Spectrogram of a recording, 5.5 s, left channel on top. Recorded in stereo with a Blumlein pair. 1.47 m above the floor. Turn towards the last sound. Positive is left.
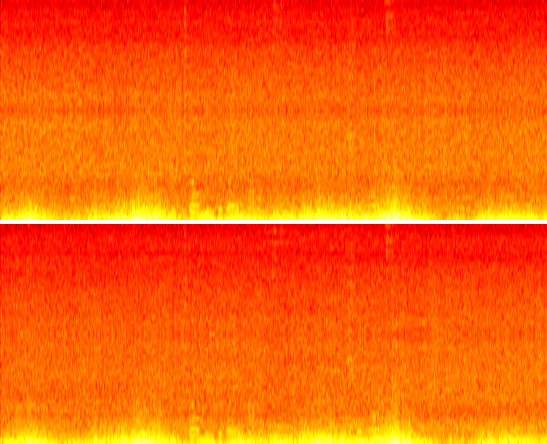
turn(degrees=-5)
